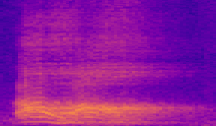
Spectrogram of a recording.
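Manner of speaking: high-pitched mock yelp of pain; acted cry of pain. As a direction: cry out as if suddenly hurt. Climber cries out in pain.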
